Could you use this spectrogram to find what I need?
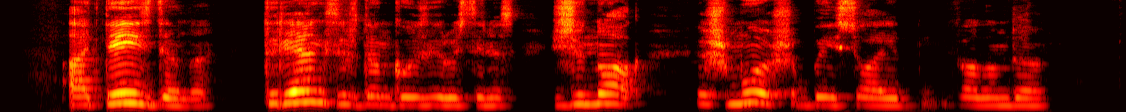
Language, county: Lithuanian, Vilnius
